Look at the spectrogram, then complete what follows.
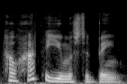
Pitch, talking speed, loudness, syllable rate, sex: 135 Hz, 285 wpm, -17 LUFS, 5.7 syllables/s, male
